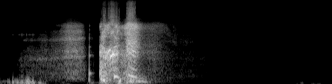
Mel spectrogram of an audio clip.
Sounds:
Sneeze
